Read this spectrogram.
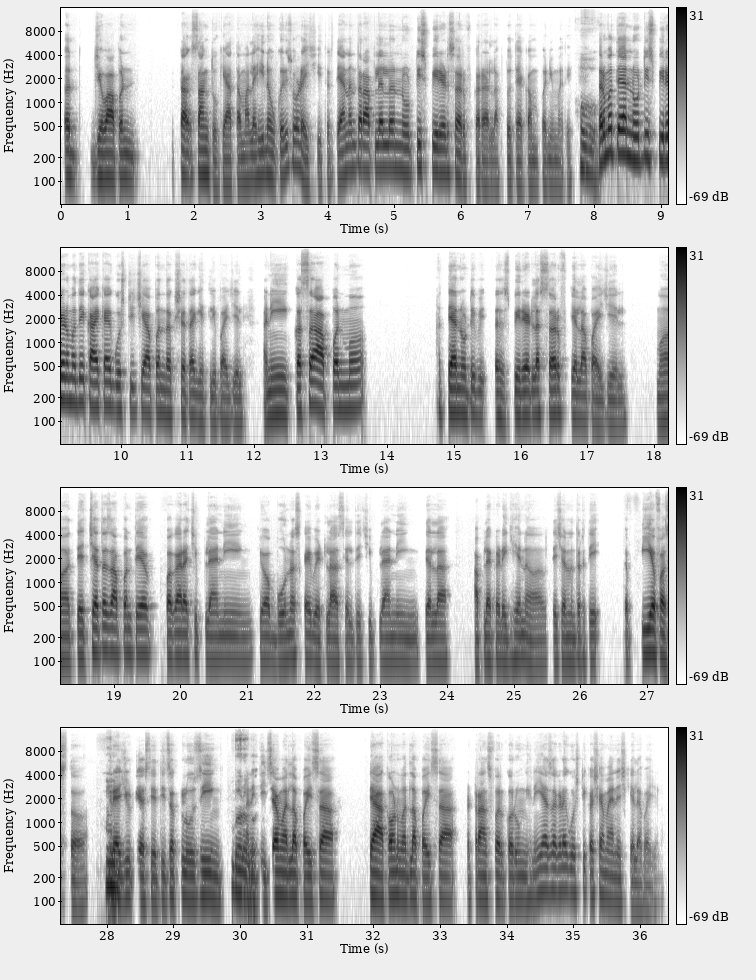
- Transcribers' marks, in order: static; in English: "नोटीस पिरियड सर्व्ह"; distorted speech; in English: "नोटीस पिरियडमध्ये"; in English: "नोटीपी पिरियडला सर्व्ह"; in English: "प्लॅनिंग"; in English: "प्लॅनिंग"; tapping; in English: "ग्रॅज्युटी"
- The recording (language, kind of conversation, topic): Marathi, podcast, नोकरी बदलताना आर्थिक तयारी कशी करावी?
